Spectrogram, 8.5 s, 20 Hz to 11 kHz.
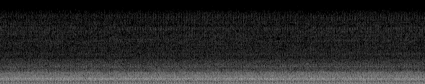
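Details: New Holland Agriculture 6500 W generator, previously seized after running low on oil, restarted with fresh gas, valve cover and spark plug refitted; steady, even drone at constant speed, no knocks, misses or surging; normal running.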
